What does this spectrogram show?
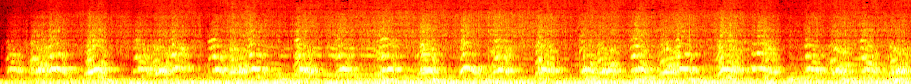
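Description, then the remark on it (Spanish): A pack of wolves pulling a stretcher like a sled barks and whimpers almost continuously, a dense overlapping chorus of short yelps and higher whining cries over a low steady rumble, loud throughout. “Regresa hacia la manada de lobos y una vez estos reanudan la marcha jalando la parihuela a modo de trineo, donde viaja Calimán desmayado.”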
